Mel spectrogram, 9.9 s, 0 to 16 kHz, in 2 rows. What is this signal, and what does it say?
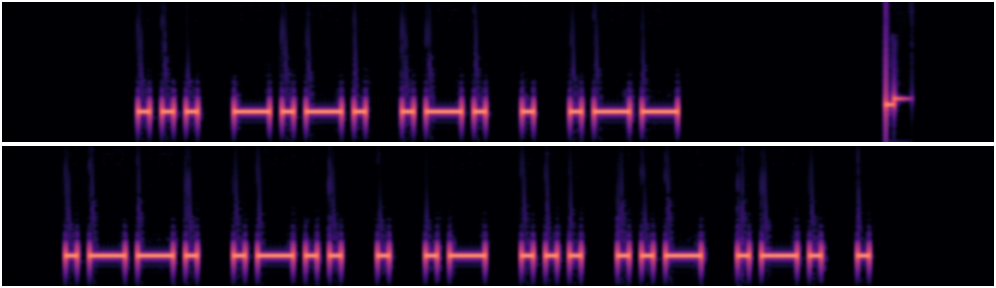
Morse code, heard as a keyed tone, about 21 wpm, 700 Hz. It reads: SCREW PLEASURE
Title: Sentences from Top 1600 Words - New Word Drill Alt - 20wpm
